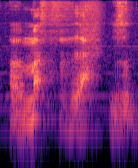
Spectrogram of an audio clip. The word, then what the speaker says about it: Mazda: que no estaba bien, porque no es con S, es con Z. Y funcionaba el motor con esa S. Tal vez la pronunciación así españoleta, ¿sí? Es Mazda.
